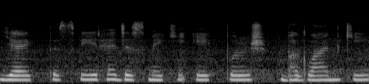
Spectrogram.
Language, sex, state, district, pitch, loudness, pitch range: Hindi, female, Uttar Pradesh, Deoria, 210 Hz, -27 LUFS, 205-220 Hz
